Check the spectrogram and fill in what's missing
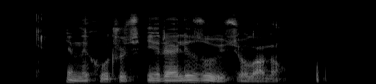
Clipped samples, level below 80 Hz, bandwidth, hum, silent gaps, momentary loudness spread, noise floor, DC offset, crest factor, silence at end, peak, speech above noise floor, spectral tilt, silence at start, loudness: under 0.1%; -78 dBFS; 11.5 kHz; none; none; 21 LU; -79 dBFS; under 0.1%; 18 dB; 0.95 s; -24 dBFS; 39 dB; -3.5 dB/octave; 0.35 s; -40 LUFS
